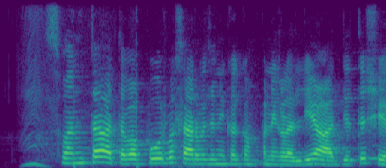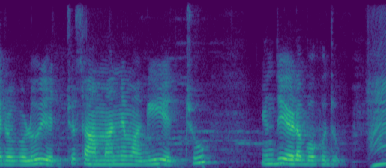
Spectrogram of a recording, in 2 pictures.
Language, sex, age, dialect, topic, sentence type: Kannada, male, 25-30, Mysore Kannada, banking, statement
